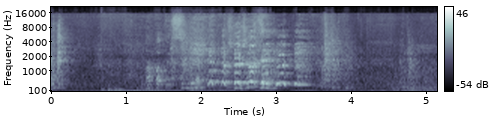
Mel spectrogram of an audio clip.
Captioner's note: laughs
